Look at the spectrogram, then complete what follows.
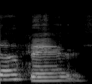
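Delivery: gentle, light, quiet delivery with no bass. Signing off the show by quoting a quarterback: soft Caleb impression. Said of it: "I had to do it like Caleb".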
